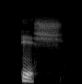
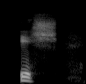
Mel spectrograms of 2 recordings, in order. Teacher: if ch comes after a front vowel like e or ih, it's a much softer sound made at the front of your mouth.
